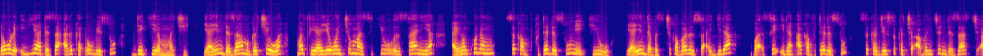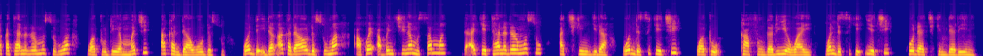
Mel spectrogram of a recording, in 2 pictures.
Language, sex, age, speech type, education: Hausa, male, 15-29, spontaneous, primary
